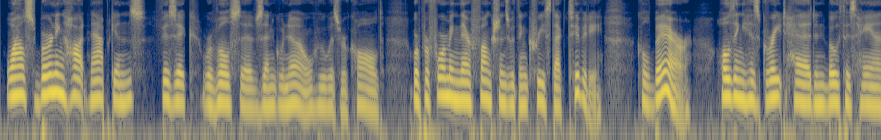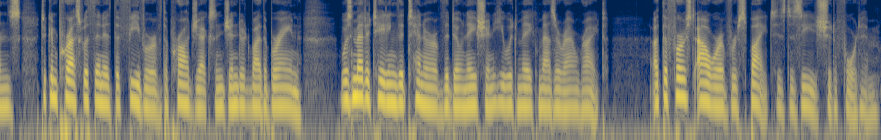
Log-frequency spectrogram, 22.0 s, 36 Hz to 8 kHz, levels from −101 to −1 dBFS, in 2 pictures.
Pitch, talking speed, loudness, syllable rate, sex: 145 Hz, 170 wpm, -20 LUFS, 5.4 syllables/s, female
